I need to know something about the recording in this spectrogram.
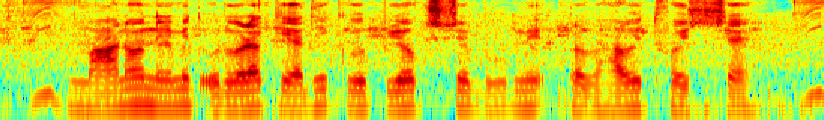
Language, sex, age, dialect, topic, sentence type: Maithili, male, 36-40, Southern/Standard, agriculture, statement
